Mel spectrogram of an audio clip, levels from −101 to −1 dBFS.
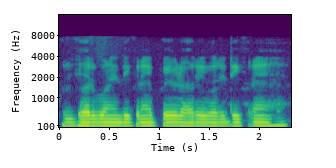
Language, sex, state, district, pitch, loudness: Hindi, male, Uttar Pradesh, Etah, 110 Hz, -16 LUFS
